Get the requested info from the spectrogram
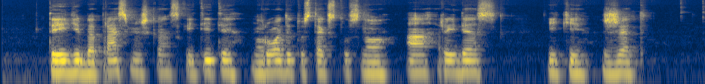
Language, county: Lithuanian, Vilnius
